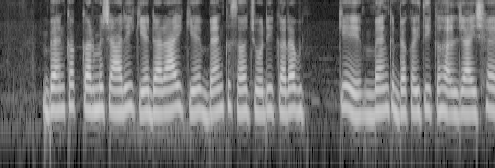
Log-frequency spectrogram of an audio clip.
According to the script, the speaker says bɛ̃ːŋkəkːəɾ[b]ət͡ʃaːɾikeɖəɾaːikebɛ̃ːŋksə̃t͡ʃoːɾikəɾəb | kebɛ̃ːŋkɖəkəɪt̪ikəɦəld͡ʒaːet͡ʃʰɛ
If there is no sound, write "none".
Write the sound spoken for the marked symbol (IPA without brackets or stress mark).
m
